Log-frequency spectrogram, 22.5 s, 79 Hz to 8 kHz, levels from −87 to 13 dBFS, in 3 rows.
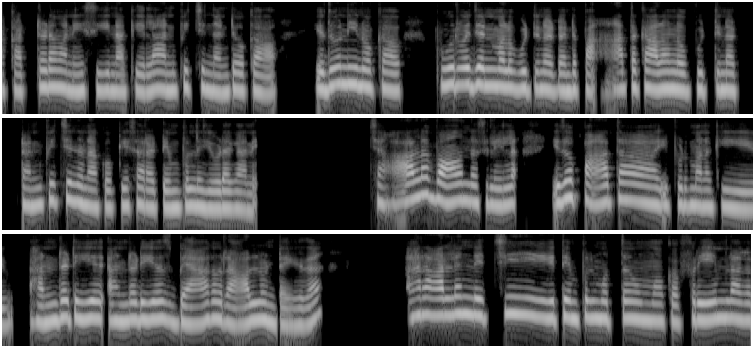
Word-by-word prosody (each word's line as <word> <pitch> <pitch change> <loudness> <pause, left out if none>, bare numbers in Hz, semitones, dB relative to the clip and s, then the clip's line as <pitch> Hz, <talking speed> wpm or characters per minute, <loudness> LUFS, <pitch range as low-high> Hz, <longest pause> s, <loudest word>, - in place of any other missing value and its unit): కట్టడం 240 +4 0
అనేసి 210 +1 -1 0.2
నాకెలా 205 +1 -2
అనిపిచ్చిందంటే 215 -1 -1
ఒక 210 - -5 0.7
ఏదో 245 +4 +2
నేను 260 -2 +4
ఒక 220 - -8 0.6
పూర్వజన్మలో 260 -2 +3
పుట్టినట్టు 220 -1 0
అంటే 210 +1 +1
పాత 225 +1 -6 0.2
కాలంలో 225 0 +3
పుట్టినట్టనిపిచ్చింది 225 +4 -2
నాకు 205 0 -4
ఒకేసారి 220 +1 -3
ఆ - - -8
టెంపుల్‌ని 210 +1 +1
చూడగానే. 195 -2 -1 1.2
చాలా 265 +6 +1
బావుందసలిలా. 245 -3 +2 0.4
ఏదో 285 +5 +5 0.2
పాత 250 +1 -1 0.5
ఇప్పుడు 225 0 -4
మనకి 210 0 -2 0.6
హండ్రెడ్ 230 +4 +2
ఇయర్ 250 0 +3
100 230 +1 +2
ఇయర్స్ 245 -1 +2
బ్యాక్ 205 +4 0
రాళ్ళు 205 +4 +1
ఉంటాయి 200 -3 -2
కదా! 205 +6 -1 1.0
ఆ - - -2
రాళ్ళను 285 +1 +2
తెచ్చి 280 +3 -1 0.5
టెంపుల్ 255 0 +2
మొత్తం 250 +2 -2 0.3
ఒక 220 0 -5
ఫ్రేమ్‌లాగా 240 0 +1
230 Hz, 105 wpm, -22 LUFS, 210-250 Hz, 1.2 s, ఏదో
